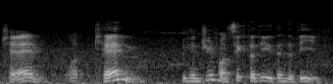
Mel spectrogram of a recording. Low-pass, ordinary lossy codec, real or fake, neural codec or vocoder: none; none; real; none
